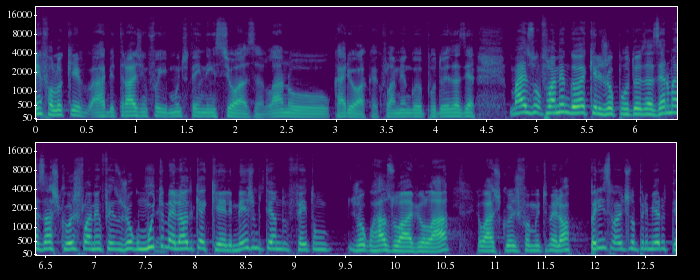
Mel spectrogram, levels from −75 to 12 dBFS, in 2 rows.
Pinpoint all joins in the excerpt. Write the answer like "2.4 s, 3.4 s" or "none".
none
